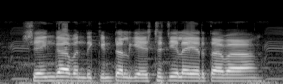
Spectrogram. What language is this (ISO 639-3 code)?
kan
